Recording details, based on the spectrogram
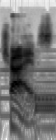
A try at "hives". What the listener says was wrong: Chives, what you put on the potato. No C. Hives.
